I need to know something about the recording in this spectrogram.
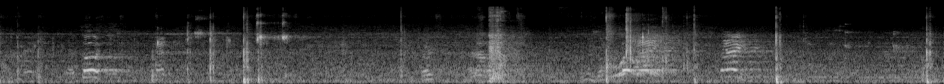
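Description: Basketballs bounce on a hard outdoor court.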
